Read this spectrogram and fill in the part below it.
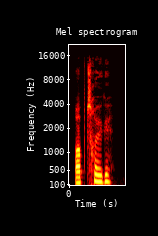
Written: optryk

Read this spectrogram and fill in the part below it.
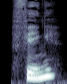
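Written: FÆNG

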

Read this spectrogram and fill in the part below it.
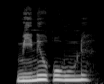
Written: MINDERUNER

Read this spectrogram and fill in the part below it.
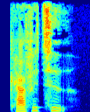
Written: kaffetid

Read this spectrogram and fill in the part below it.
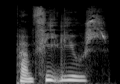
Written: pamfilius

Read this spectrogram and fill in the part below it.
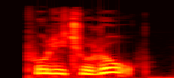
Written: POLITOLOG

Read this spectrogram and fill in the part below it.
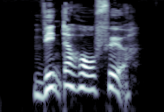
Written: vinterhårdfør

